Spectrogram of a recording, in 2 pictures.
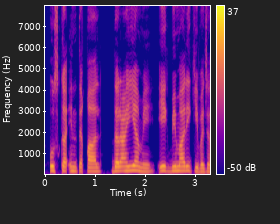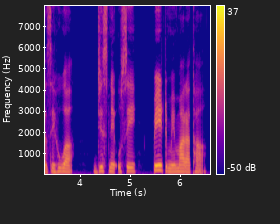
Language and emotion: Urdu, neutral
